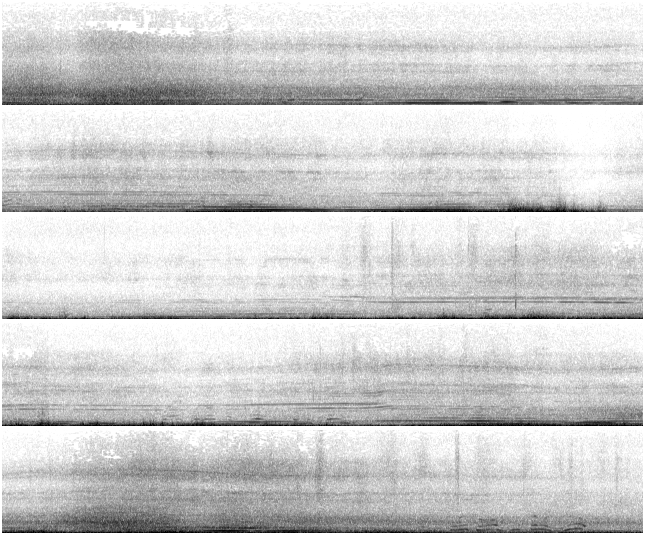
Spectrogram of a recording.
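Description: E-flite Carbon-Z Cub SS radio-control plane's electric motor and propeller droning in flight, the pitch wavering as the plane turns and passes. It grows louder near the start and again near the end, over a low rumble of wind on the microphone.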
